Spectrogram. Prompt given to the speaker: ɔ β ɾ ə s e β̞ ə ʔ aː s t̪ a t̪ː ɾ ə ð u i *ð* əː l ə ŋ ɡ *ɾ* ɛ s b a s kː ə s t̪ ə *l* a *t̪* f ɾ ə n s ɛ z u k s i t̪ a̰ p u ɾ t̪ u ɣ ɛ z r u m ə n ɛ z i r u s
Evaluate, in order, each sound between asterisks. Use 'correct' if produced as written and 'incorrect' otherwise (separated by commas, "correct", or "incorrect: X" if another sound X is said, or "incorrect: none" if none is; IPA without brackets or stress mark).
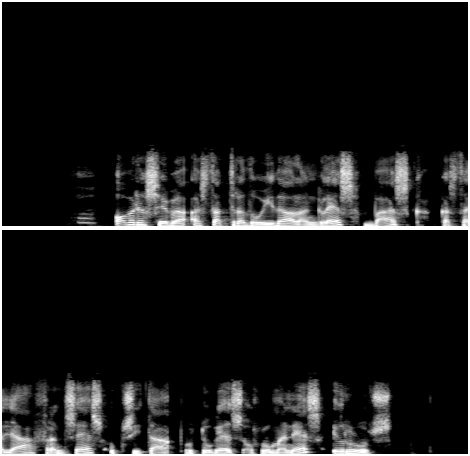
correct, incorrect: l, incorrect: ʎ, incorrect: none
